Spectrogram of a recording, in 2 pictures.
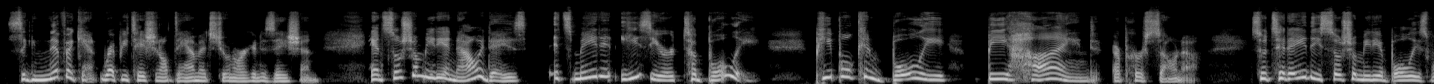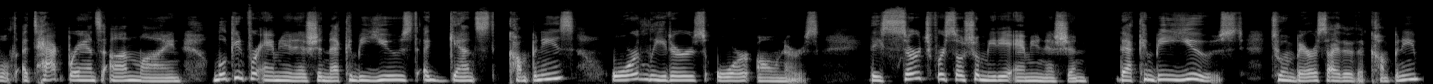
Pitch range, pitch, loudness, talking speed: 175-240 Hz, 200 Hz, -20 LUFS, 125 wpm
